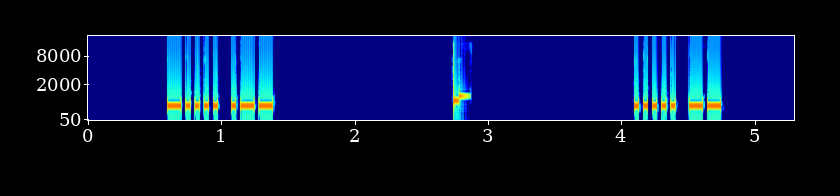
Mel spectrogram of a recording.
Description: Morse code, heard as a keyed tone, about 36 wpm, 700 Hz. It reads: 6 W 5 M
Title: Single-Letter Single-Number 35wpm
